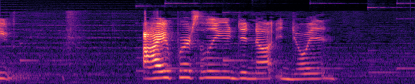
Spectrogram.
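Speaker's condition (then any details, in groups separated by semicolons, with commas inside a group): Friedreich's ataxia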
